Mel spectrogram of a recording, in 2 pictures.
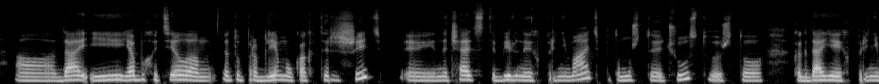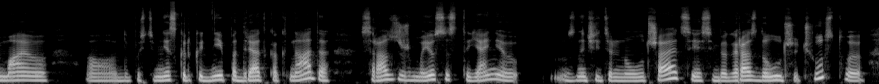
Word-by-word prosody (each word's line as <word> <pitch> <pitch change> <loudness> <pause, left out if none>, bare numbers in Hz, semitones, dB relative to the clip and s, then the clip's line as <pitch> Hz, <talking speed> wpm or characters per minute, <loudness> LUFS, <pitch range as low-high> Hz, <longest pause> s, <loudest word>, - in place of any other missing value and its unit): А, 175 -1 -1
да, 200 +3 +4
и 180 - 0 0.2
я 200 +1 +4
бы 210 +2 0
хотела 205 -4 +2
эту 200 +1 -1
проблему 195 0 +1
как-то 190 +3 -3
решить, 255 - -1 0.2
э, 180 -1 -2
и - - -2
начать 190 +3 +1
стабильно 195 -1 +1
их 180 -2 -2
принимать, 210 +7 -1
потому 185 +1 -2
что 185 0 -7
я - - 0
чувствую, 240 +3 -2
что 175 -1 -3 0.3
когда 175 +1 +3
я 195 -1 +5
их 180 - -4
принимаю, 190 0 +1 0.4
э, 170 0 -4
допустим, 170 +2 -6
несколько 195 0 0
дней 195 +5 +3
подряд, 190 -1 +2
как - - -6
надо, 200 0 +2 0.3
сразу 210 +4 0
же 190 - -4
мое 185 +4 +3
состояние 210 -2 -1 0.4
значительно 175 -1 -3
улучшается, 205 +7 +2
я 175 - 0
себя 170 0 -2
гораздо 180 +1 +3
лучше 190 0 +1
чувствую, 245 - -2
190 Hz, 145 wpm, -21 LUFS, 180-205 Hz, 0.4 s, я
